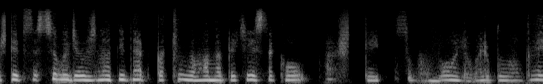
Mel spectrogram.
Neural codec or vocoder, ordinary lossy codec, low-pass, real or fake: codec, 44.1 kHz, 0.9 kbps, DAC; Opus, 64 kbps; 14.4 kHz; fake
